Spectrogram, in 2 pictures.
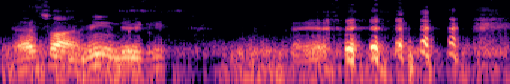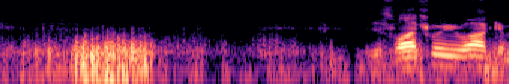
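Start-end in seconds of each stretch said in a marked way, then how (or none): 1.6-4.4 high breathless laugh. Real, not acted. Fish on the line.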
